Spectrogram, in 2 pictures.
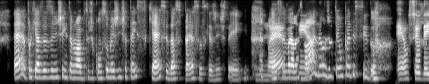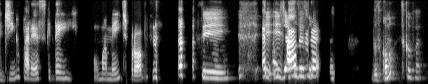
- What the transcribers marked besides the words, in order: other background noise; chuckle; tapping; laugh
- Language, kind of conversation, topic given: Portuguese, podcast, Como você define um dia perfeito de descanso em casa?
